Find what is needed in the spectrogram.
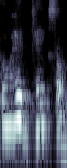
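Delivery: put-on gentle kindness. Retelling a tall being offering berries to a hungry child: imitating a kind, gentle voice. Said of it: "Really kind, gentle voice to him".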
